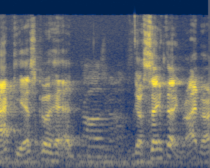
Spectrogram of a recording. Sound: student off mic

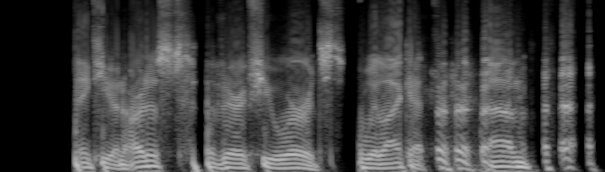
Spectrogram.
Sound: laughter

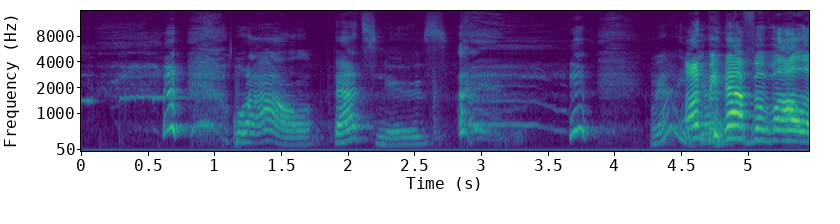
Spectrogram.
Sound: laughing; laughing

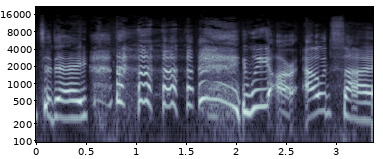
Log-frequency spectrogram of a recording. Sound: laughs

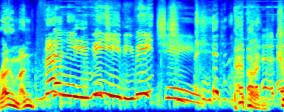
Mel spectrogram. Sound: laughing

